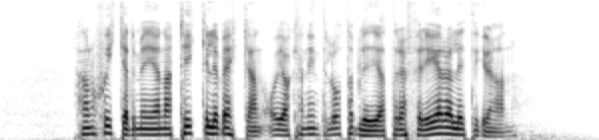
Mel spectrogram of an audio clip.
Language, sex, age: Swedish, male, 40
